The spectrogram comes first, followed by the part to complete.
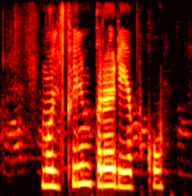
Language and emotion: Russian, neutral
